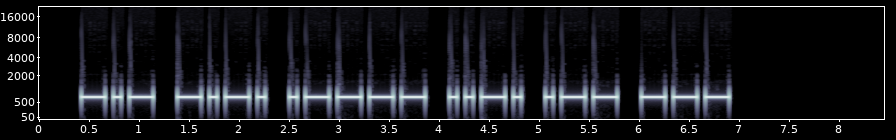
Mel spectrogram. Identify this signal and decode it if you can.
Morse code, heard as a keyed tone, about 15 wpm, 700 Hz. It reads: KC1FWO
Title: USA Call Signs - 6 Characters - Repeated 3x - 15wpm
